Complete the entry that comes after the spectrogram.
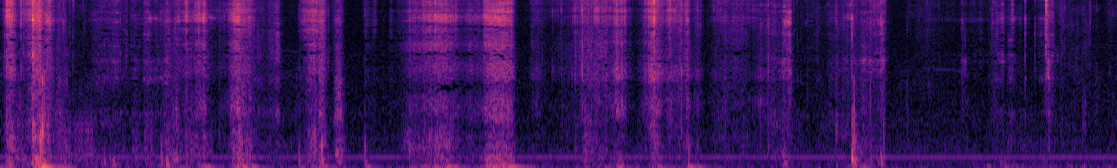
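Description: A small gouge held in gloved hands carves shallow grooves into a solid pale wooden block. Short, bright scraping strokes come in uneven bursts, with a faint steady low hum underneath.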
